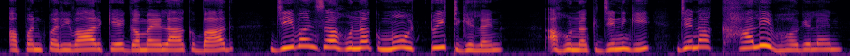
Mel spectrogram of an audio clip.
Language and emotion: Maithili, sad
